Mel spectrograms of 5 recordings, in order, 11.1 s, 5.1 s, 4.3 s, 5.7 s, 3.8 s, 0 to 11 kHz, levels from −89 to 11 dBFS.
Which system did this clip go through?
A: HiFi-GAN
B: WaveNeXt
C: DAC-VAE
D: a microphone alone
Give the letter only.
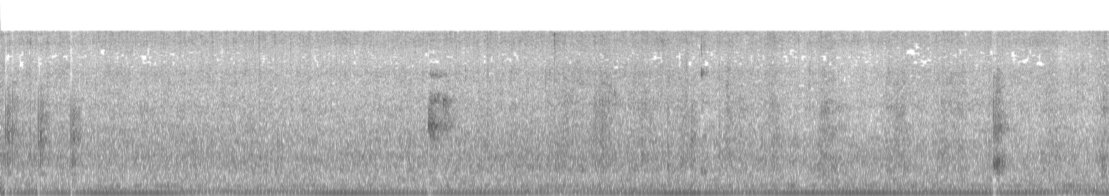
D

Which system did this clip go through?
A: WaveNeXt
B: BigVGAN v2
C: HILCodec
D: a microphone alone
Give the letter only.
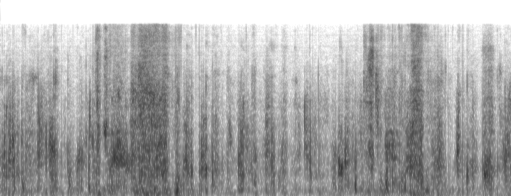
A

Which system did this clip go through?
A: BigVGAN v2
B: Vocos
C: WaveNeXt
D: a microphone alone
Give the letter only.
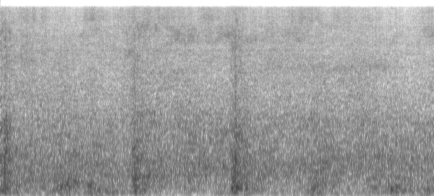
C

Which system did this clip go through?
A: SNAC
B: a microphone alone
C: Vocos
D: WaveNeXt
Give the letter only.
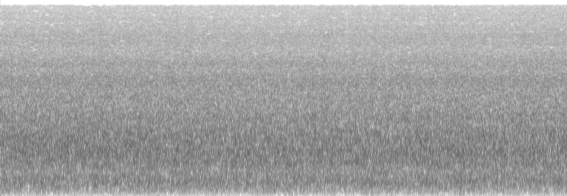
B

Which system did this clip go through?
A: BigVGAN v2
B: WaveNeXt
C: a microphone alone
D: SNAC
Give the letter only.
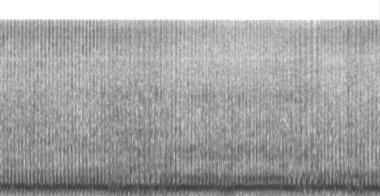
B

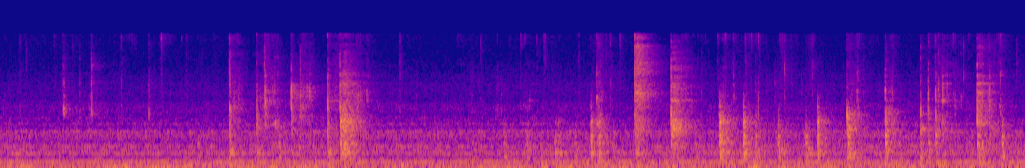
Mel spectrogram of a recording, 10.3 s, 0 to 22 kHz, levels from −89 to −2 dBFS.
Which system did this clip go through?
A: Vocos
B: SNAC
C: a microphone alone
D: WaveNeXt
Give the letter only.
C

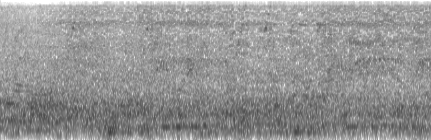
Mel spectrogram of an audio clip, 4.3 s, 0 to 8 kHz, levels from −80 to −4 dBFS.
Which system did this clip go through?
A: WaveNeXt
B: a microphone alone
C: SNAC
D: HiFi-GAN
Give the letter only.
B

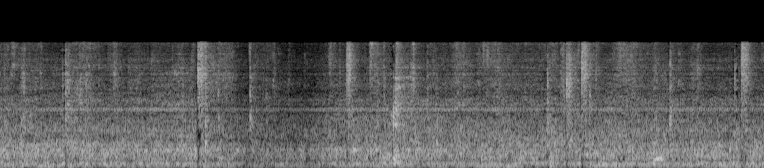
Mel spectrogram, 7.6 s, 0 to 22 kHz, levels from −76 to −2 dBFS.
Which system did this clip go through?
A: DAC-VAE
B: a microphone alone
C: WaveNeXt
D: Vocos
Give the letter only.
C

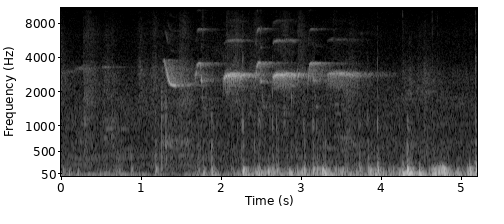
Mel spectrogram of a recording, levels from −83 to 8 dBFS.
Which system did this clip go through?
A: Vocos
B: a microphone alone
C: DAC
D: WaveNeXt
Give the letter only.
B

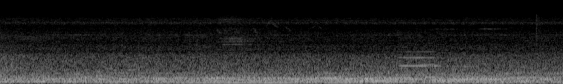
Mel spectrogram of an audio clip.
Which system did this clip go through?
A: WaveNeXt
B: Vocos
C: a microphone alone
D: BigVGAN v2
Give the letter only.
C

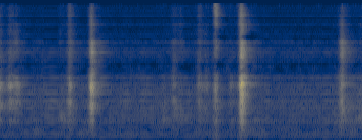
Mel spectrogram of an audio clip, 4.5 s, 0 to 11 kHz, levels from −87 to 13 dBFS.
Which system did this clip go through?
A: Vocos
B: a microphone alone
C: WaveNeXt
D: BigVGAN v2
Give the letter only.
C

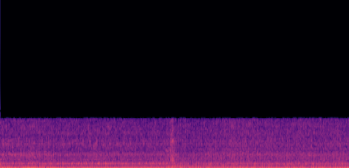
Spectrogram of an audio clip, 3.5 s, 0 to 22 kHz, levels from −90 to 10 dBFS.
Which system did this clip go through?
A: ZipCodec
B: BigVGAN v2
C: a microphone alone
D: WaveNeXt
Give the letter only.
D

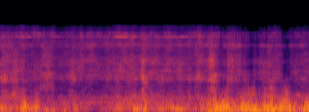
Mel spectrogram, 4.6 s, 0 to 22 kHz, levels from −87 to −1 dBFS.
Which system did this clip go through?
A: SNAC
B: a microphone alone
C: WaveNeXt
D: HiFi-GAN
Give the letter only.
C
